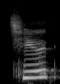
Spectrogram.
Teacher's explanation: is an aspirated sound with a burst of air, and it has the CH sound like in the English word chapel.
